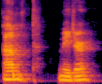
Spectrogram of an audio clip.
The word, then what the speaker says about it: ammeter: We measure the current in what's known as an ammeter. Basically, it's an amp meter, but it's spelled ammeter.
